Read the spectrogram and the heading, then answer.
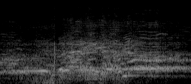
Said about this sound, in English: There were smiles all around for Argentina soccer fans as they jumped, danced, and shouted outside of the Lusail Stadium in Qatar following Argentina's third World Cup win.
